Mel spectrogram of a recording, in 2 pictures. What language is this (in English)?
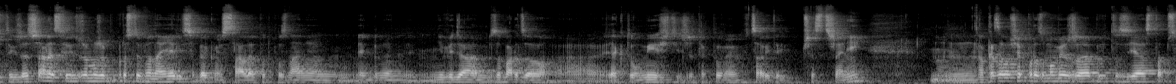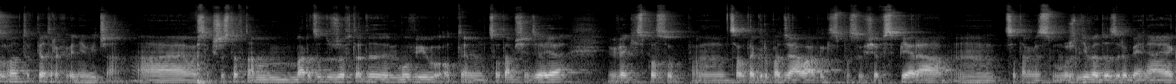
Polish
